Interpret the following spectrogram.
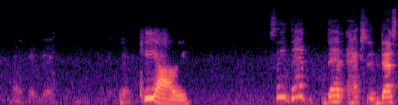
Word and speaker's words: Chiari: to say the name i was like okay kiari see that that actually that's the funny thing if you look at nae it's pronounced actually just like nae's middle name but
